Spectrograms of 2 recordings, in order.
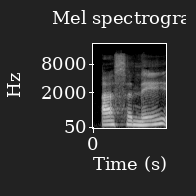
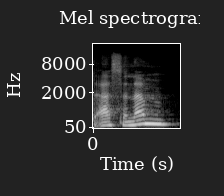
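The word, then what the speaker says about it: āsanam: words little more closely asanae is from the original asana which sometimes people pronounce asan but asanam would be the full form seat from us to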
